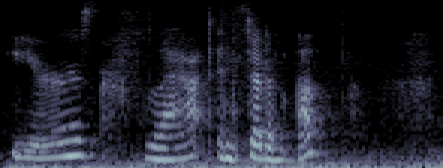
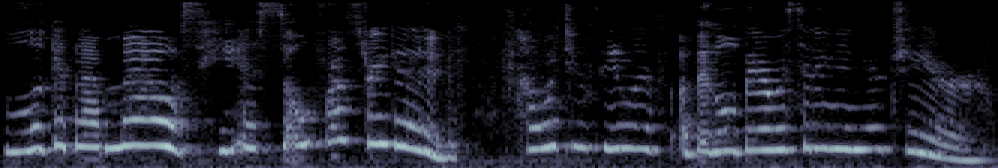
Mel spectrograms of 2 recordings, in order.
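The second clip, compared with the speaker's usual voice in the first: put-on cueing kids; 9 semitones higher than usual. Shown as a demonstration. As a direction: coax the kids to notice. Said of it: "I'm gonna clue my kiddos".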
